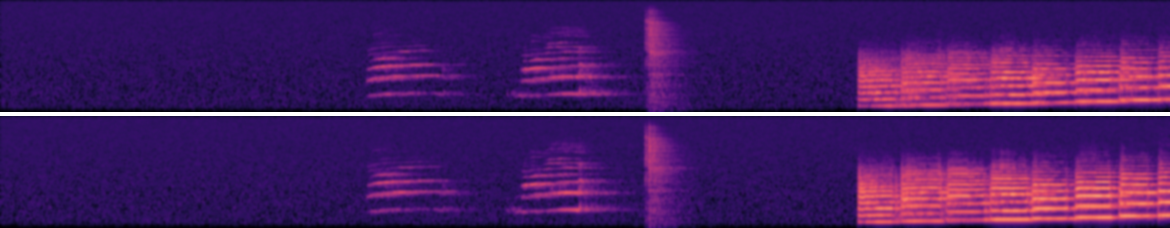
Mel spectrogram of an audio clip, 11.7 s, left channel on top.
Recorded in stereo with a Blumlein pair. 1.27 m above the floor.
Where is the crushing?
I don't hear crushing.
